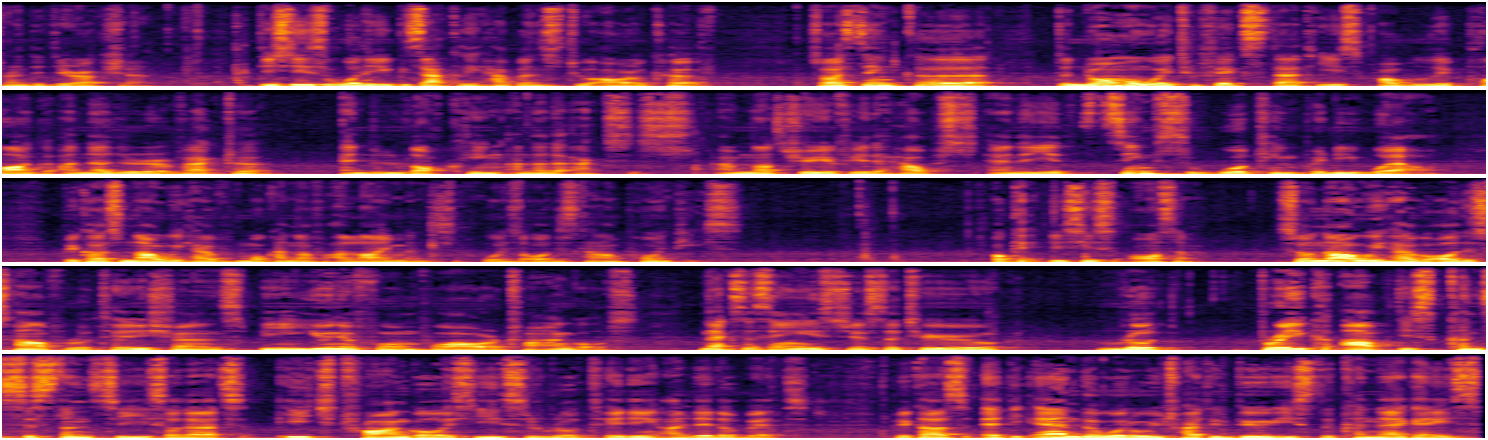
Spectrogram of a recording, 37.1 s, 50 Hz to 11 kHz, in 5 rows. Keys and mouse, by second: 1.2 click, 1.5-9.3 shift+middle drag, 9.3 click, 11.0 click, 11.7-15.0 middle drag, 17.7-19.5 drag, 19.5 right click, 32.0-37.0 middle drag.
